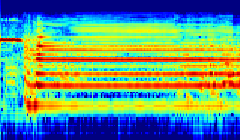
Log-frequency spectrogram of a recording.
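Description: A steady held horn tone with many overtones, cut off briefly just after the start and then sounding again at the same pitch, with faint shouting beneath it.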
